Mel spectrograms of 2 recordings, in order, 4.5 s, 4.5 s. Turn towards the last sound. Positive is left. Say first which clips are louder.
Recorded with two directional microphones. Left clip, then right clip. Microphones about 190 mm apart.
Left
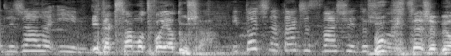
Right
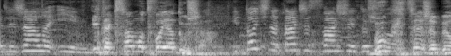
# left 4 dB
turn(degrees=15)  # may be behind; listen again after turning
